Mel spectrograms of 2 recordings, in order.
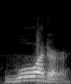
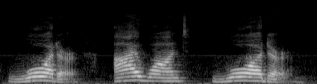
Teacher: Water is pronounced as water. The T turns into a D and the whole word is voiced. Water. I want water.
